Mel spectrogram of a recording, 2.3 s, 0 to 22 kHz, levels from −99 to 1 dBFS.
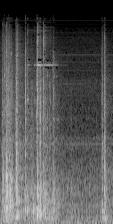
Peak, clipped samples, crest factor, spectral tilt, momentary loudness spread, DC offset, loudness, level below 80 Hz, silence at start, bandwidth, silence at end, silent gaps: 0 dBFS; under 0.1%; 24 dB; -4.5 dB/octave; 20 LU; under 0.1%; -23 LUFS; -40 dBFS; 0 s; 16.5 kHz; 0 s; none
